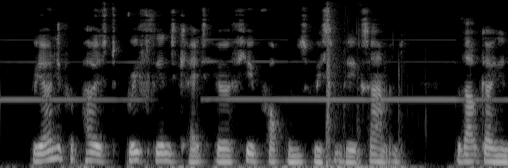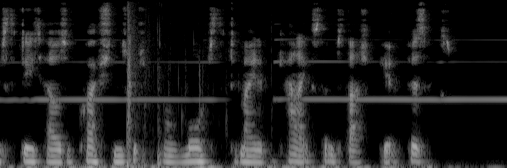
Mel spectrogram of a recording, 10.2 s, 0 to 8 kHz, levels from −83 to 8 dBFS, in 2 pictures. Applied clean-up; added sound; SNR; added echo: none; Splash, splatter + Wind instrument, woodwind instrument; 15 dB; none.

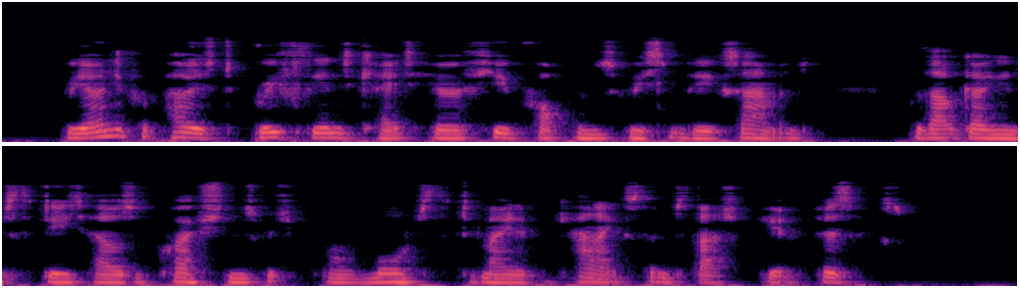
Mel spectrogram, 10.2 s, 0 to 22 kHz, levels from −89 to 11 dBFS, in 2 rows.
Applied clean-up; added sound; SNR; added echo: none; none; none; none.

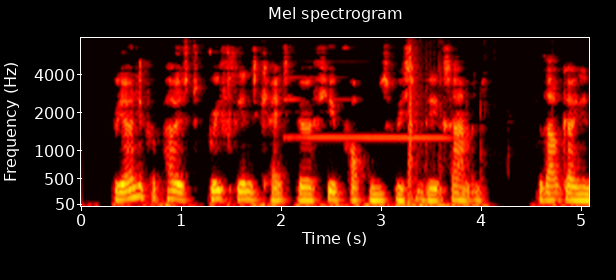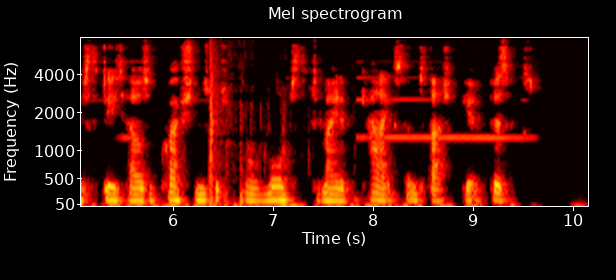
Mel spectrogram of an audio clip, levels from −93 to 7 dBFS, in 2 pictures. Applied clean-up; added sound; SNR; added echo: classical method Wiener filter.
